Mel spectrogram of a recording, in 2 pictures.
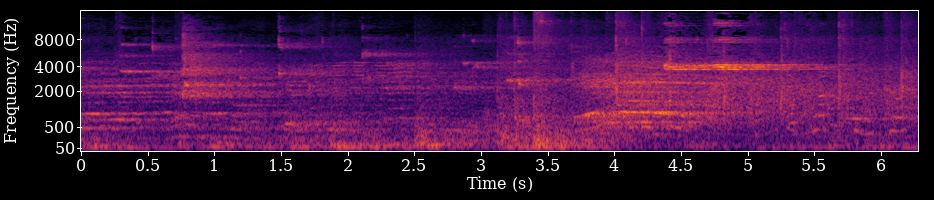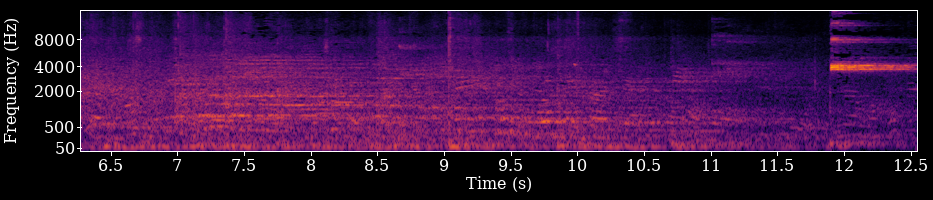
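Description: Young girls shout and call out in a large echoing hall.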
